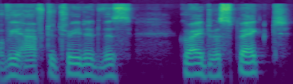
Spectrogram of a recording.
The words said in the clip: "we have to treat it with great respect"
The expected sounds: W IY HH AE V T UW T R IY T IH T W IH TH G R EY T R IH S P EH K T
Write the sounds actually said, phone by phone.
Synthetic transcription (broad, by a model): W IY HH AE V T UW T R IY T IH T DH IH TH G R EY T R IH S P EH K T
